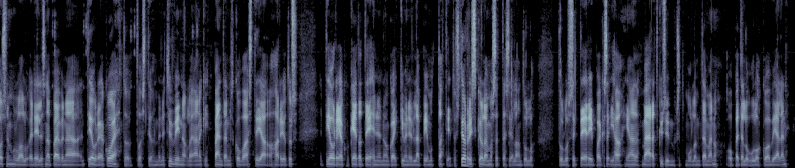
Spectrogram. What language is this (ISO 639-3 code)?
fin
